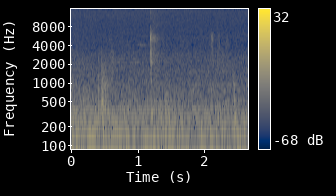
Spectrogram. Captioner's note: click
